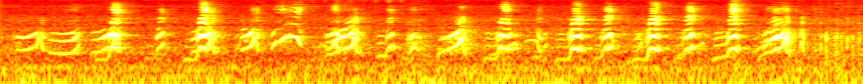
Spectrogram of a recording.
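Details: Wild quail, young birds a few months old, gathered from the desert at bird seed and squabbling over it; dense chattering of short rising and falling chirps and squeaky notes, many birds calling over each other in quick succession.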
